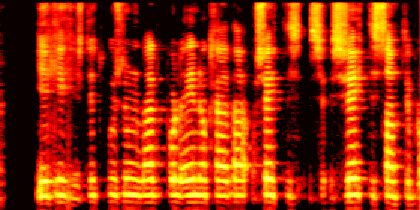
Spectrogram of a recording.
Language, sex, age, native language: Icelandic, female, 60-69, Icelandic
